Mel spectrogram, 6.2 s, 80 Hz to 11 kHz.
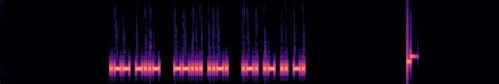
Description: Morse code, heard as a keyed tone, about 41 wpm, 700 Hz. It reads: WX 7F RAIN
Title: Practice QSO - Exchange 2 - Info - 45wpm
